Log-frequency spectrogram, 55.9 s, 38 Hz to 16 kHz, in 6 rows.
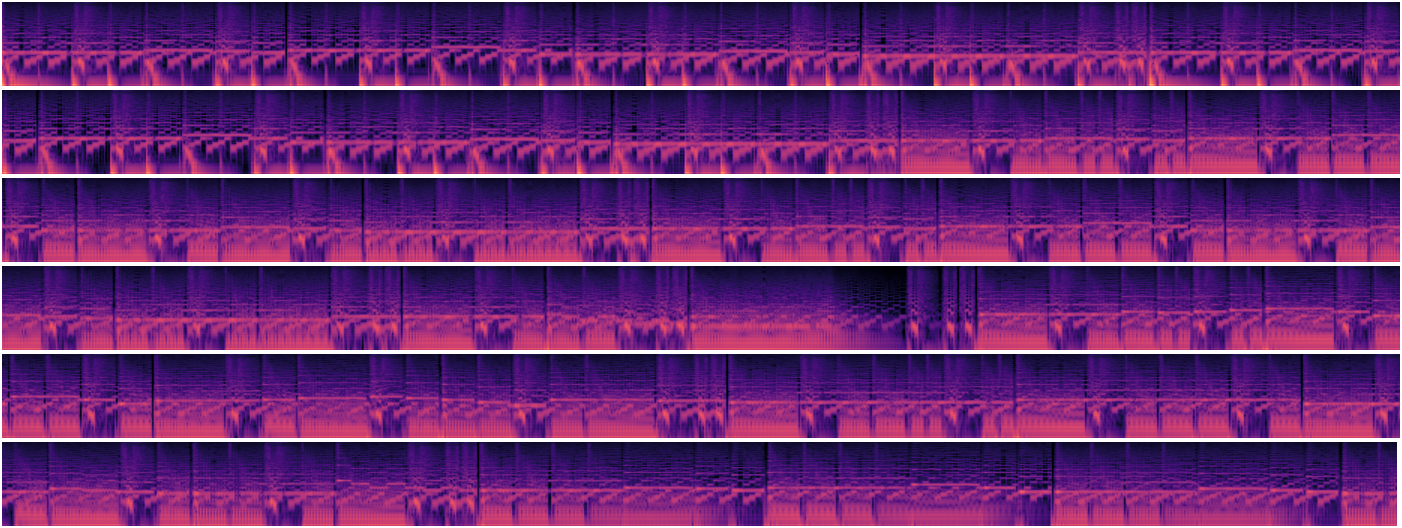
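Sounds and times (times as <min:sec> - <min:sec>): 
chiptune music on MOS6581R3 SID chip: 0:00.0 - 0:55.8.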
